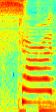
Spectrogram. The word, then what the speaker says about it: Tara Branham: say it i didn't tara tell everyone your full name oh actually my first name is pronounced tara oh sorry that's okay but it's tara branham oh tara branham see that is what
